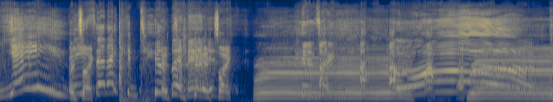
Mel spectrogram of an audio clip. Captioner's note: groans; everyone groans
